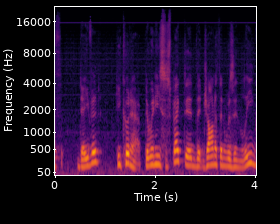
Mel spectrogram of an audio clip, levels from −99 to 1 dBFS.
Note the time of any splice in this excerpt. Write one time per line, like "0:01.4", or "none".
0:01.7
